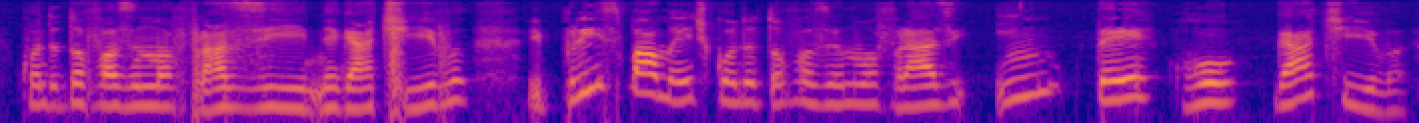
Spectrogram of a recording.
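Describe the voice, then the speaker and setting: A woman teaches English grammar remotely from home. She stretches out her English example sentences and rushes through the asides. The sound is dry and a little muffled. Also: medium pitch, dry recording. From Brazil. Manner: slow, drawn-out English examples between quick asides. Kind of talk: remote lesson explaining grammar. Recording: dull, dry home recording.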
